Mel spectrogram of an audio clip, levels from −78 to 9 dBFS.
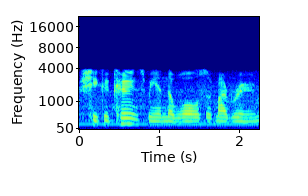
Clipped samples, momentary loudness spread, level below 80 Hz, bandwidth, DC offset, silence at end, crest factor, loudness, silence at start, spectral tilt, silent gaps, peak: under 0.1%; 6 LU; -80 dBFS; 4.1 kHz; under 0.1%; 0 s; 18 dB; -30 LUFS; 0 s; -8.5 dB/octave; none; -14 dBFS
